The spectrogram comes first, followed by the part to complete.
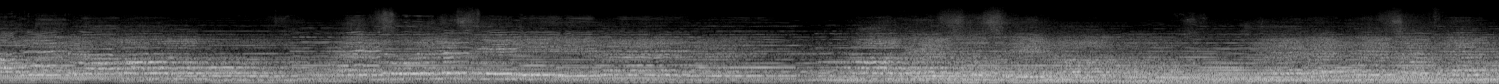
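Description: Church choir singing a slow sacred hymn in long held phrases, with a brief break between phrases about eight seconds in.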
